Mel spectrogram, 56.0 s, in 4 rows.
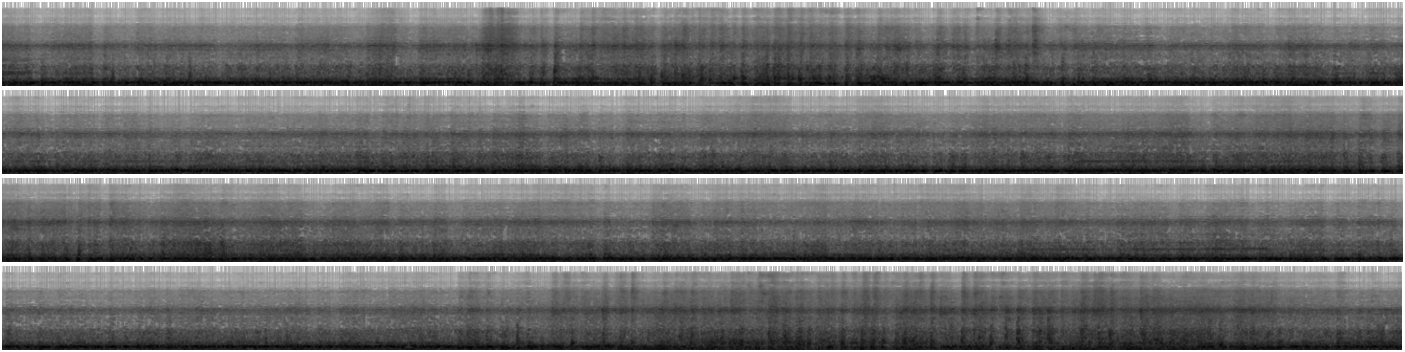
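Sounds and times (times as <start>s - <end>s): train wheels rumbling and rattling: 0.0s - 56.0s.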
